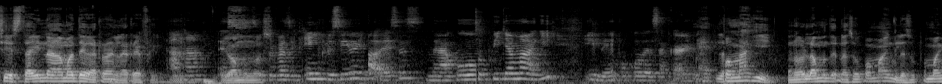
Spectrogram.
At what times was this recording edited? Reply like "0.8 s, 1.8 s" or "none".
3.7 s, 4.8 s, 6.1 s, 7.2 s, 7.9 s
